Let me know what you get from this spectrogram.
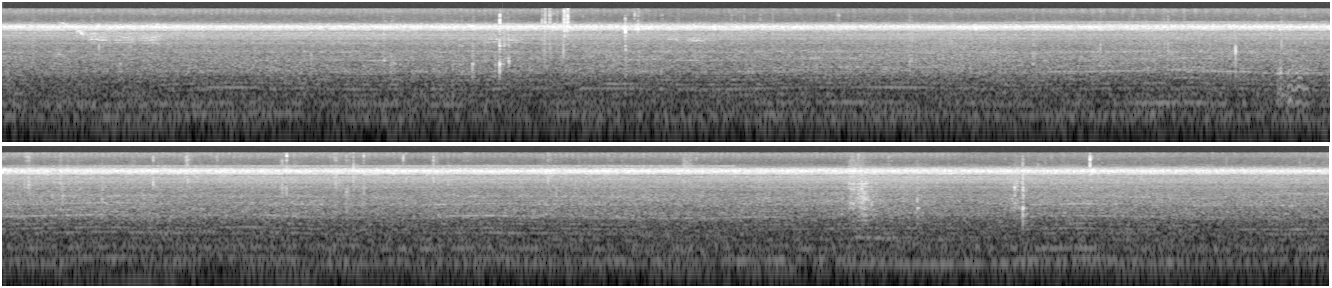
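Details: A continuous high-pitched cicada buzz fills a summer scene, flat and unchanging throughout. Faint scattered clicks and a soft wavering tone drift in the background.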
